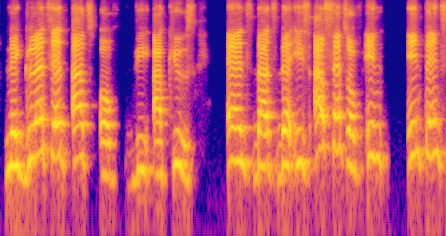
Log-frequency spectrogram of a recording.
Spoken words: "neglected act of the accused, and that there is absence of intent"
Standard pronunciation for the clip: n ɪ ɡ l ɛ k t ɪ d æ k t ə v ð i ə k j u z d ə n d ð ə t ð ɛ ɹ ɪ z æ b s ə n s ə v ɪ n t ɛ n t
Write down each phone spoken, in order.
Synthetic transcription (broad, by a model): n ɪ ɡ l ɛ k t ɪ d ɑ t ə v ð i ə k j u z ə n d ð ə t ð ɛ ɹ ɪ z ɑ s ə n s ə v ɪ n t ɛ n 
